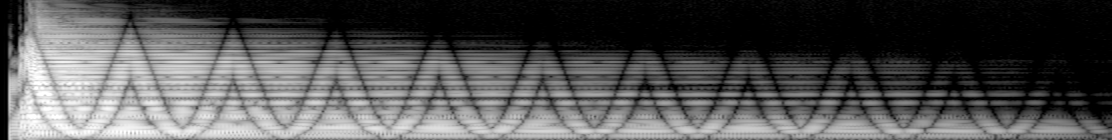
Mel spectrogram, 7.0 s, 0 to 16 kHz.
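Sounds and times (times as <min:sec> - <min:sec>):
strum through four-stage effect at full depth and regeneration: 0:00.1 - 0:04.6.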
